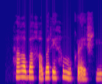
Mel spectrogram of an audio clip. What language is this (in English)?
Pashto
